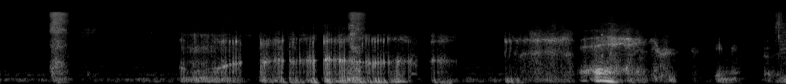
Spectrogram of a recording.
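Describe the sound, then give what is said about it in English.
Raspy, throaty snoring breaths rise and fall in uneven bursts, fairly loud, with wheezy, growl-like rattles and brief pauses between them; no talking. “the light sort of gradually turns to a sort of a soft night darkness around you and you hear snoring.”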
